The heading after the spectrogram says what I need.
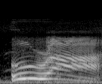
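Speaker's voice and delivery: high, punchy military cheer; gung ho. Pretend. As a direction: bark it like a Marine. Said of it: "drop an ooh-rah real quick".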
